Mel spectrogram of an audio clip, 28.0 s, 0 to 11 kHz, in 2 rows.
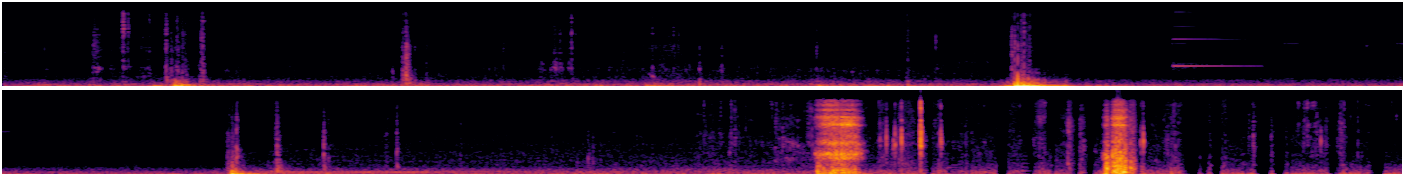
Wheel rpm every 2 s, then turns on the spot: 0, 0, 0, 0, 0, 0, 0, 0, 0, 0, 0, 0, 0, 0.
none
